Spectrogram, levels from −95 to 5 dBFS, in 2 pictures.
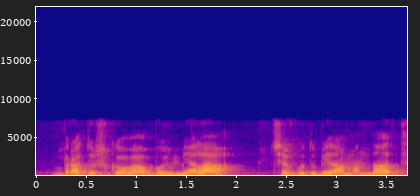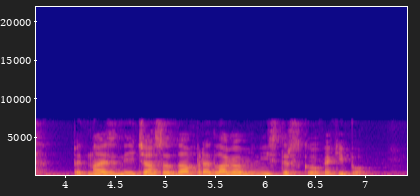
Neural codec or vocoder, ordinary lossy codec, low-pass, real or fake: codec, 16 kHz, 16 kbps, FunCodec, trained on Chinese and English, 50 frames a second; AAC, 64 kbps; 7.2 kHz; fake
